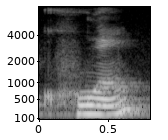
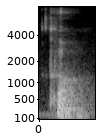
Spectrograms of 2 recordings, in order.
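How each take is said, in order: First: "quand" with the U sounded, like "kuan"; mock-wrong "quand" with a "kw" at the start; wrong pronunciation. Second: "Quand" as a nasal "kõ", no U and no D; correct French quand. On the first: Teacher warning students against sounding the U in quand, as "kuan". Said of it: "não se pronuncia o U". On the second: Teacher giving students the right quand, a nasal "kõ". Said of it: "também não se pronuncia o D". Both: Shown as a demonstration.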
